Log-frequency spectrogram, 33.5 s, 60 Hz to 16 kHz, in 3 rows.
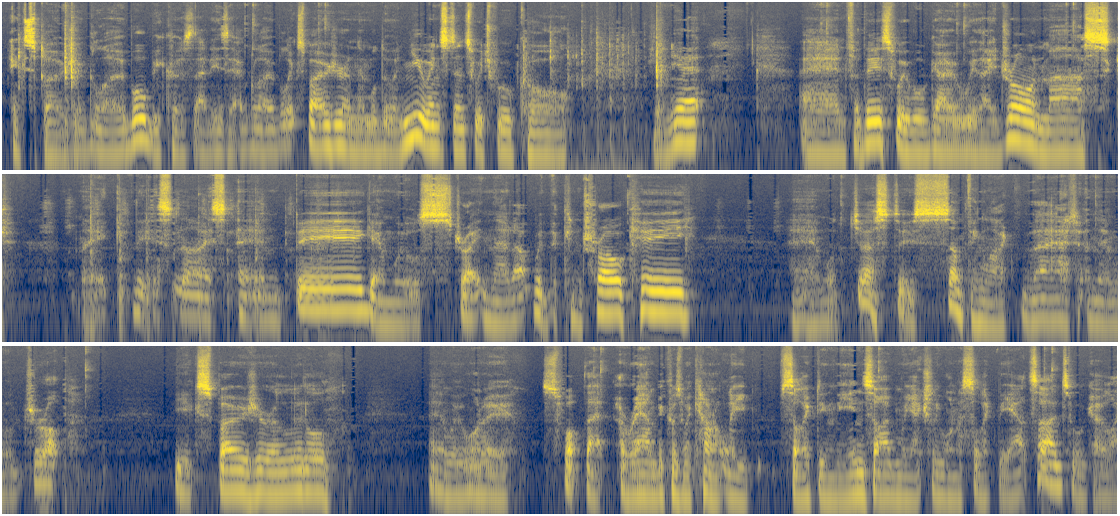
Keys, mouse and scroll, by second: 0.0-0.9 typing, 2.4 click, 3.1 click, 4.9-6.8 typing, 8.1 click, 9.5 click, 10.6 click, 11.5 scroll down 2, 11.7-12.3 shift+scroll up 2, 13.4 shift+scroll up 2, 15.4-17.6 ctrl+drag, 17.7-19.1 ctrl+scroll up 2, 19.2 scroll up 1, 19.5-20.8 drag, 22.0 click, 28.2 click, 31.0 click, 32.7 click.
